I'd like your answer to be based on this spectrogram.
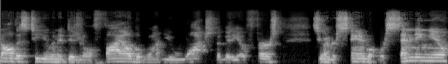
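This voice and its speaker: A man's fairly high voice, somewhat breathy, moves quickly enough with normal rises and falls in pitch. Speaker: real estate agent. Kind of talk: sales pitch. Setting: screen-share video.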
